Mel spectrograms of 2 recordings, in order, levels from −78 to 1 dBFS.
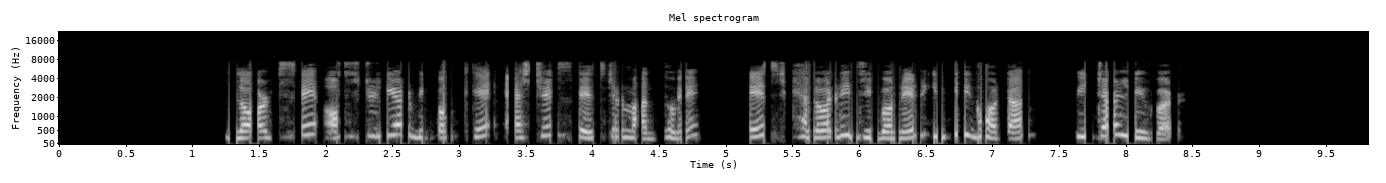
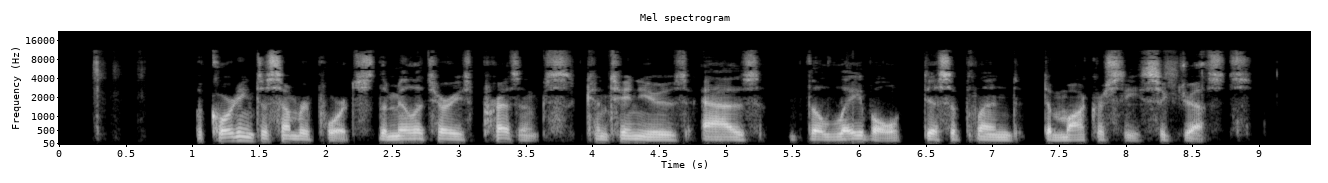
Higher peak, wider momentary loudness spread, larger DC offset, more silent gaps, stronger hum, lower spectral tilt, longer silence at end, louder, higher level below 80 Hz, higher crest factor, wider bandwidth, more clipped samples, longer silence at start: about the same, -2 dBFS vs 0 dBFS; about the same, 7 LU vs 9 LU; neither; second, 4.89-5.17 s, 7.38-7.59 s vs 0.48-0.57 s, 0.67-1.02 s, 3.13-3.17 s, 5.32-5.46 s, 6.33-6.47 s, 7.25-7.38 s; neither; about the same, -4 dB/octave vs -3.5 dB/octave; first, 1.5 s vs 0.45 s; about the same, -19 LUFS vs -18 LUFS; first, -54 dBFS vs -64 dBFS; about the same, 18 dB vs 18 dB; second, 7.8 kHz vs 11.5 kHz; neither; first, 1.25 s vs 0.25 s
